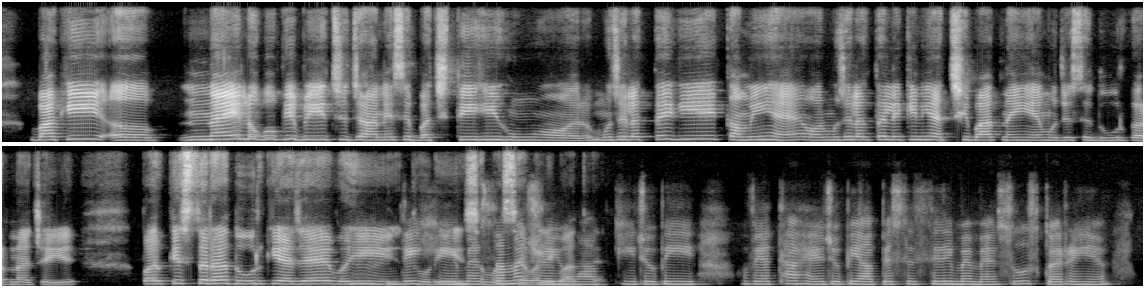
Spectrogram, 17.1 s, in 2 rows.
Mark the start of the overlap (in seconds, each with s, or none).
11.2 s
